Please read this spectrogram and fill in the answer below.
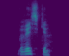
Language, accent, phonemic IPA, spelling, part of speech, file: French, France, /bʁisk/, brisque, noun, LL-Q150 (fra)-brisque.wav
- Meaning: 1. a specific card game 2. in the French army, a chevron (symbol) worn on the sleeve as a sign of experience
